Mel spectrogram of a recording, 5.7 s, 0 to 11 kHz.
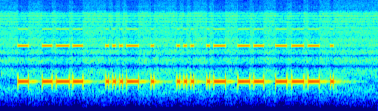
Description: Morse code (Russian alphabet), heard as a keyed tone, hand-sent with a bug key, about 23 wpm, 890 Hz, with room echo. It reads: ТО ЖЕ САМОЕ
